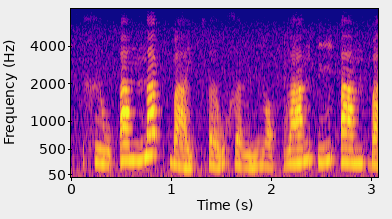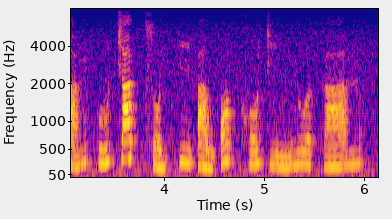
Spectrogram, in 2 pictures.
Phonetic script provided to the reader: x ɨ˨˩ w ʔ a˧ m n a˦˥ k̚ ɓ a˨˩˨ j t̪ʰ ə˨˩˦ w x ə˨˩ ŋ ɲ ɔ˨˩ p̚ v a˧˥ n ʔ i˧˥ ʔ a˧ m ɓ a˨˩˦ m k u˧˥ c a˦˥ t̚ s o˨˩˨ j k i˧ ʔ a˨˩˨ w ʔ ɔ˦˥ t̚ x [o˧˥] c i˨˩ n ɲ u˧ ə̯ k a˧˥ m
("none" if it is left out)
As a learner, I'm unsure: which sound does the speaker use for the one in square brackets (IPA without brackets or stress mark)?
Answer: o˧˥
